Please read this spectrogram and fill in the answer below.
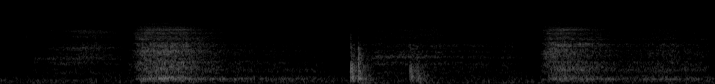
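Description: A weightlifter takes two forceful breaths, each about a second long and about four seconds apart, as bracing breaths while set over a loaded deadlift bar. A couple of short, light clicks fall between the breaths.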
